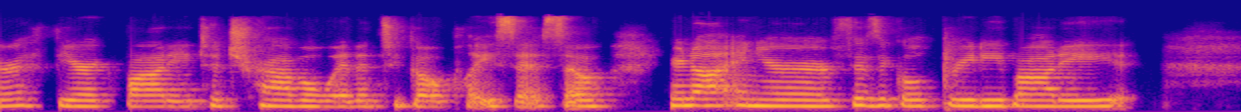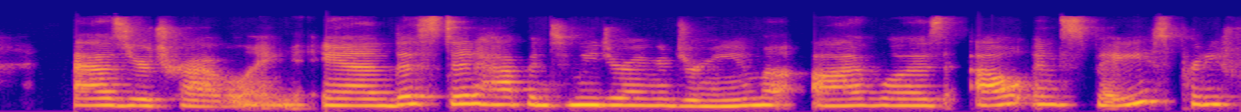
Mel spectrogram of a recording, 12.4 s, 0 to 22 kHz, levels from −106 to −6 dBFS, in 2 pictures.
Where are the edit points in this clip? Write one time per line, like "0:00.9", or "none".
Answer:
none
